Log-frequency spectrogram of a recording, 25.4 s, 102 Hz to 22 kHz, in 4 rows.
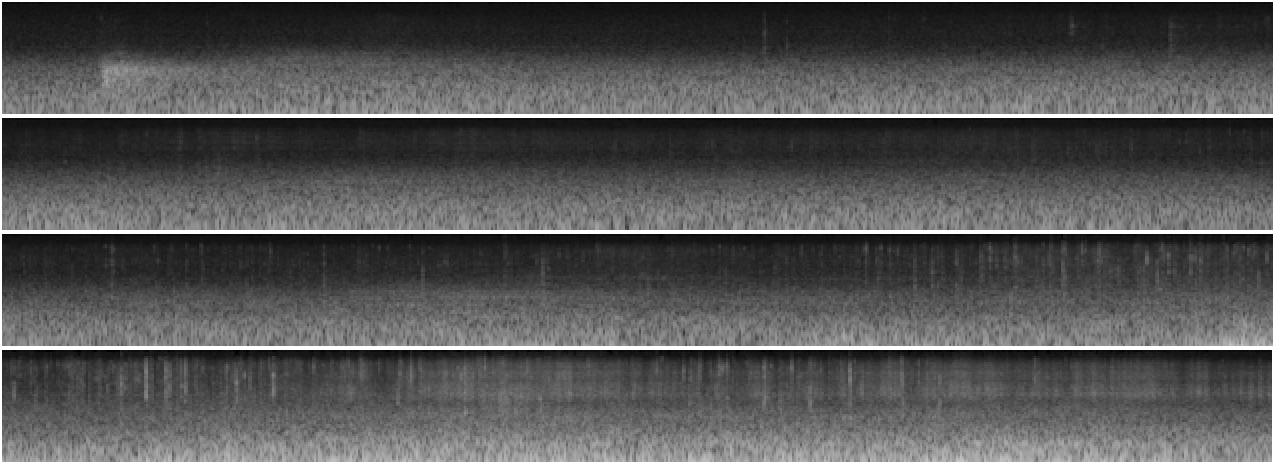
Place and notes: Berlin: Vermessungspunkt Maybachufer / Bürknerstraße - Klangvermessung Kreuzkölln ::: 31.01.2012 ::: 02:30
